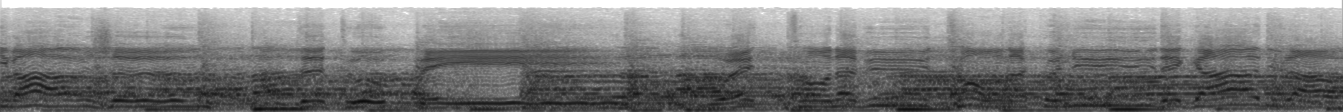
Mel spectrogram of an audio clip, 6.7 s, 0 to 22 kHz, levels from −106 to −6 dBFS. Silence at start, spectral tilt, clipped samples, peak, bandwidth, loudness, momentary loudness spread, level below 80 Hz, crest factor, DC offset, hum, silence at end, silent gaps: 0 s; -6.5 dB/octave; under 0.1%; -6 dBFS; 13.5 kHz; -18 LUFS; 2 LU; -40 dBFS; 12 dB; under 0.1%; none; 0 s; none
